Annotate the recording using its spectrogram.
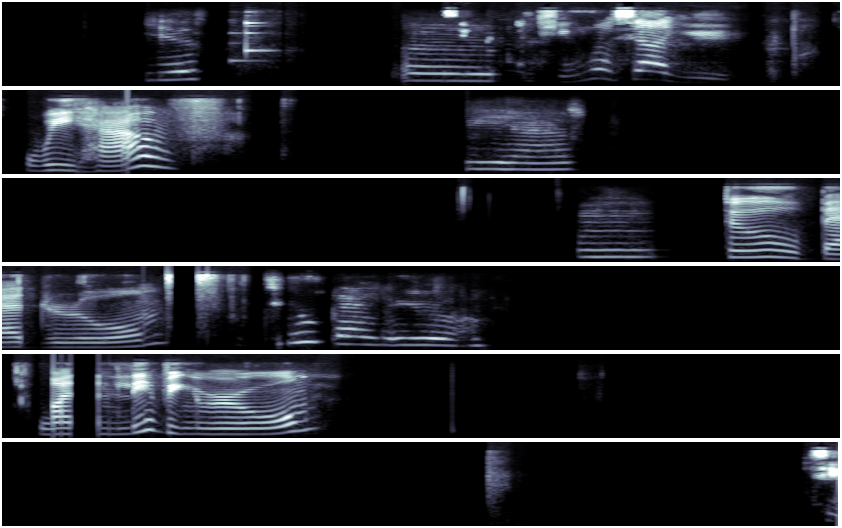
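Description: A boy answers over an online call.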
